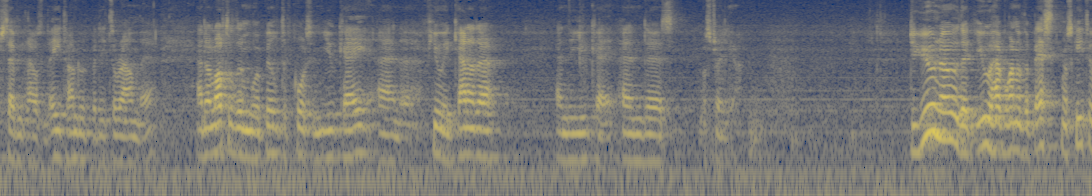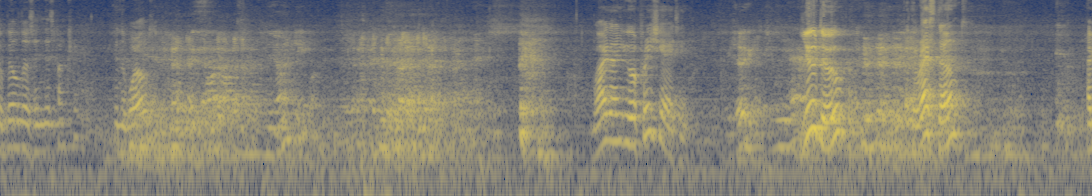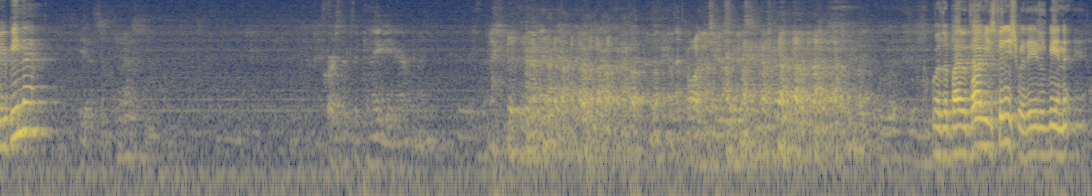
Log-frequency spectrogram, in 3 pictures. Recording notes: Live at the Wings Over New Zealand Forum Meet. Recordings from the Wings Over New Zealand Forum Meet 2014 held at Karapiro, Cambridge, New Zealand.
